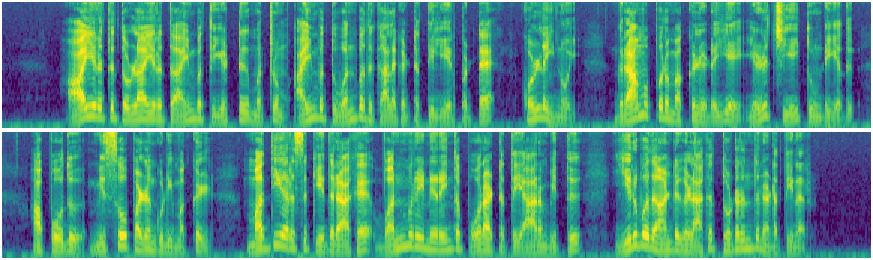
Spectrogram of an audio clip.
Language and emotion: Tamil, neutral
